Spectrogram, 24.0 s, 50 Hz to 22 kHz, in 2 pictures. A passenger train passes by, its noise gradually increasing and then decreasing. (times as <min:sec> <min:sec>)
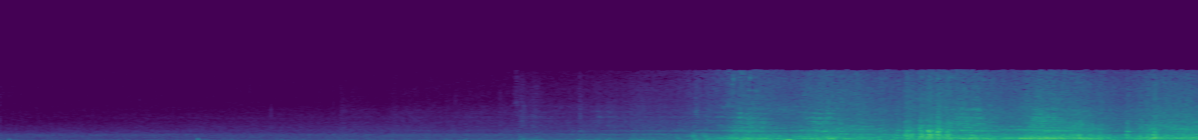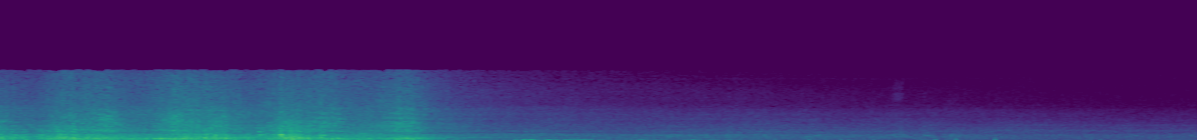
0:04.4 0:21.5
